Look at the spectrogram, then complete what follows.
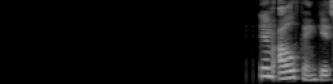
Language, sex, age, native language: Icelandic, female, 11, Icelandic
